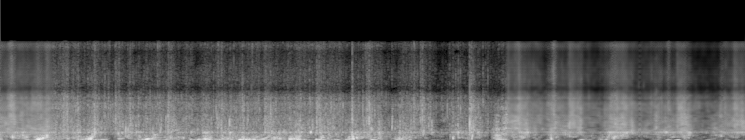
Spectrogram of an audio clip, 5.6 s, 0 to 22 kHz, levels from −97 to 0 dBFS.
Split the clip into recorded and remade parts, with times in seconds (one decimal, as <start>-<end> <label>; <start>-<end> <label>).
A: 0.0-0.4 remade; 0.4-3.8 recorded; 3.8-5.6 remade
